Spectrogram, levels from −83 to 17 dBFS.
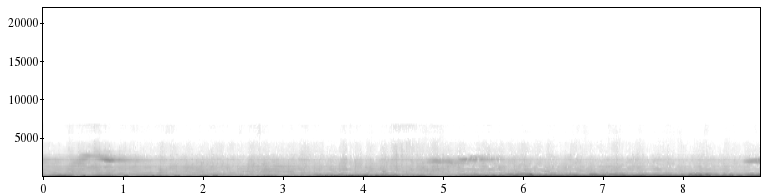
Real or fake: fake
